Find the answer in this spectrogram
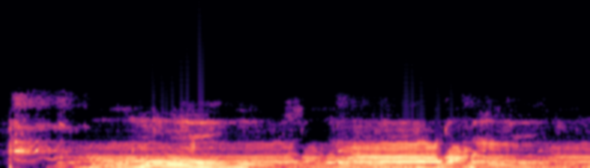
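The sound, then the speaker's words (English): Several cattle moo together in long, overlapping, drawn-out calls that rise and fall. The chorus is loud, holding steady for several seconds with no pause. “Want some cattle, said it en masse.”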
